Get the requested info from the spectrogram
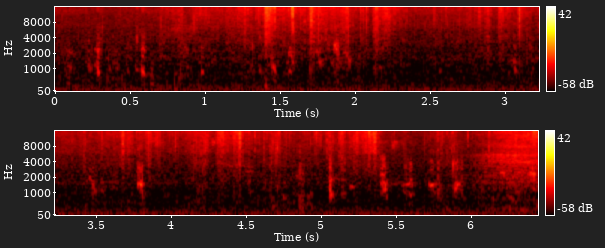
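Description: Cornish Cross broiler chickens foraging, with faint, scattered short clucks and peeps over a low steady background hum.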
